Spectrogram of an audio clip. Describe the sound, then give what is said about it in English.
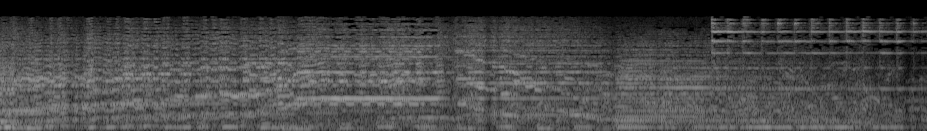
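A fire-drill gong clangs loudly and without pause for several seconds, a dense, rattling metallic ringing that holds steady throughout with no voices over it. “Boynton, what made you ring the gong for a fire drill?”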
